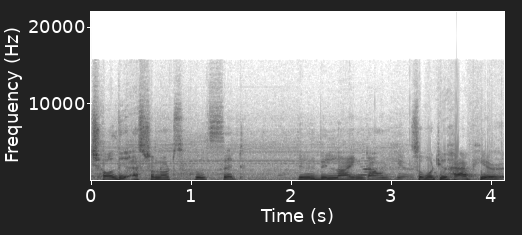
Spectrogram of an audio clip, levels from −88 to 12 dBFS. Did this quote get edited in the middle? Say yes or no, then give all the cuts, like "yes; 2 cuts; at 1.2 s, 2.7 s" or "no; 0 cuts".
yes; 1 cut; at 3.1 s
